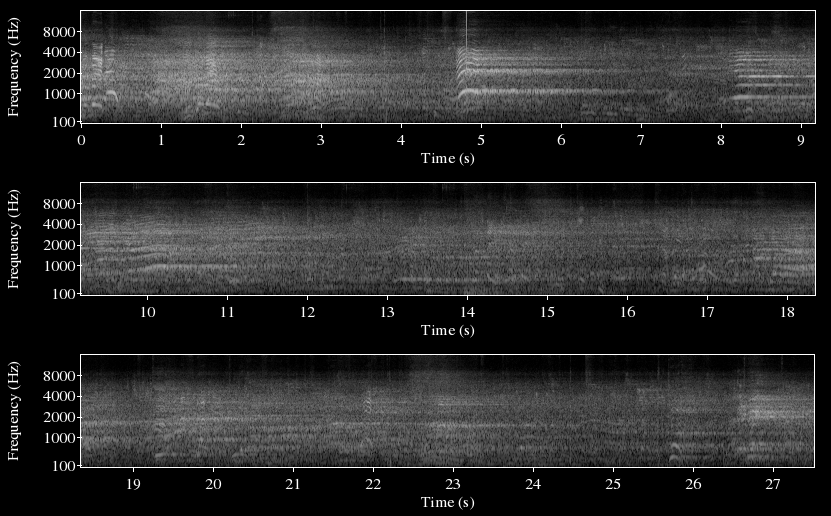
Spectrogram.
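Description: Spectators in a large echoing hall shout and cheer.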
